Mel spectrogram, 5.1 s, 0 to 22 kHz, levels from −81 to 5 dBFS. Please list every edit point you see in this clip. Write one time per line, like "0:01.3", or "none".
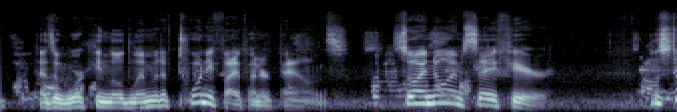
0:03.8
